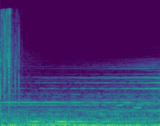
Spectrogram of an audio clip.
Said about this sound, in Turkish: Sizde akan ırmakların, kuş cıvıltılarının, deniz dalgalarının ve kırılan kemiklerin sesini dinlemeyi sever misiniz?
